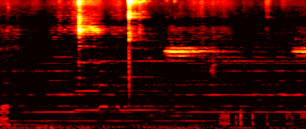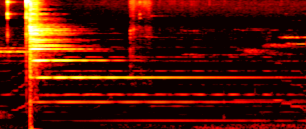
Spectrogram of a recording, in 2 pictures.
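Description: A metal vessel struck once about three and a half seconds in, ringing on with a long, slowly fading bell-like tone. A fainter ring from an earlier tap lingers before it, with a few light clicks.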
